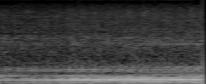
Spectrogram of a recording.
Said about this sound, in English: when the loud car is going to drive by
